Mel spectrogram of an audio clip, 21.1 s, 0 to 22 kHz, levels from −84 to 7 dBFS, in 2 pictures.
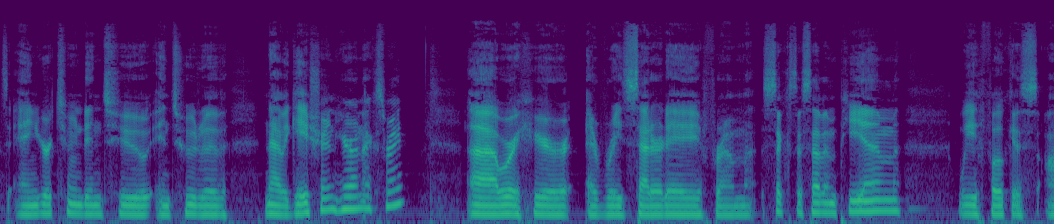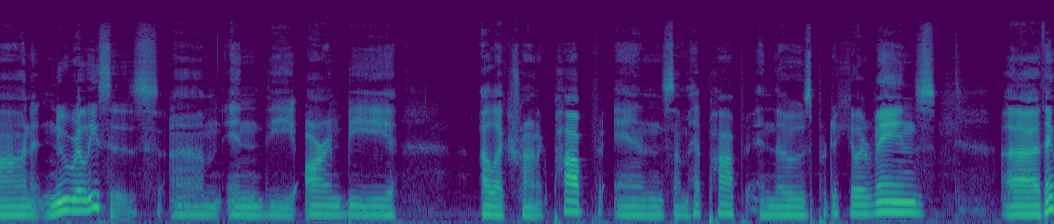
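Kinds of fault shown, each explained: No technical faults can be heard in this audio; the signal holds steady and continuous throughout, with no audible breaks, distortion or level problems.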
